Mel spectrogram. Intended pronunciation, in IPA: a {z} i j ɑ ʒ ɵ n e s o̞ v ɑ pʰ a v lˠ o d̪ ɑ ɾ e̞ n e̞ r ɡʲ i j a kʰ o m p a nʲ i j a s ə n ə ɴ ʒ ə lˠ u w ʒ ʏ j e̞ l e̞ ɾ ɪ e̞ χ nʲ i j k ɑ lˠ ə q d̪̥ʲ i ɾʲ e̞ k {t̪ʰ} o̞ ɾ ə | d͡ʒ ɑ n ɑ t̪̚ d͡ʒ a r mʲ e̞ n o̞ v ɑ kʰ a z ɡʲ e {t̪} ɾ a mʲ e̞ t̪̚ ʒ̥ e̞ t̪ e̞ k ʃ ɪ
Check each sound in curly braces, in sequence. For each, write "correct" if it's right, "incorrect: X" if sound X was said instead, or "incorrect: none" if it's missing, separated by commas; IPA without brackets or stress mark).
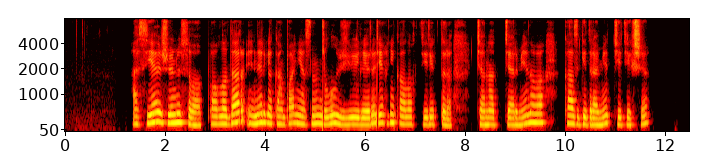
incorrect: s, incorrect: t̪, incorrect: d̪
